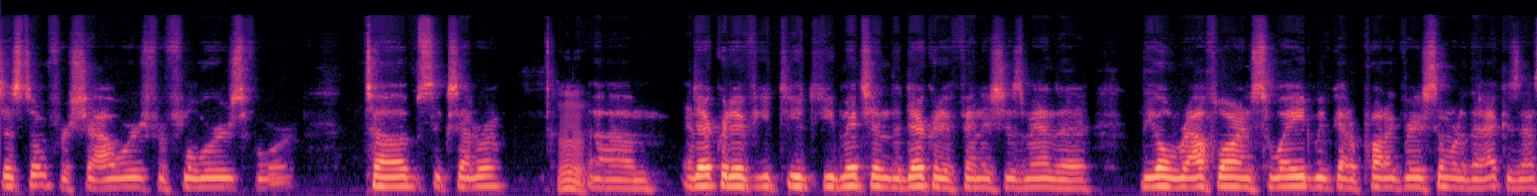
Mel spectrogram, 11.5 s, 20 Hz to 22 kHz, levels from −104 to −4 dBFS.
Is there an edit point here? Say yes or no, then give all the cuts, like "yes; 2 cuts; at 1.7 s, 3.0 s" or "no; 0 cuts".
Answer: yes; 1 cut; at 5.2 s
